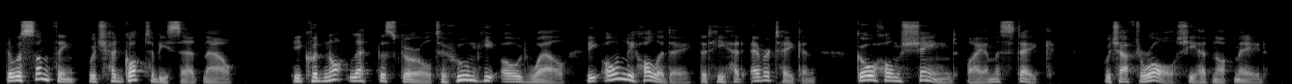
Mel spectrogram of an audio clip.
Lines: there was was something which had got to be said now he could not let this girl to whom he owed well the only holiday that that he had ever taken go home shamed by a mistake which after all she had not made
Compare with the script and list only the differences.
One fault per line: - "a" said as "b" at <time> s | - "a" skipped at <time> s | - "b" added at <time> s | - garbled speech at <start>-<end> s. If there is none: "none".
- "was" skipped at 0.3 s
- "that" skipped at 7.1 s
